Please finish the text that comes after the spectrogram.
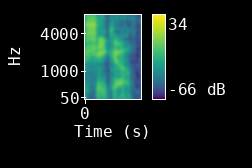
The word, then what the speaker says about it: shako: it shako or Sho people pronounce it different ways when I pronounce it Sho people are like it's pronounced shako and when I pronounce it shako like it's pronounced Sho so you you look it up it's a real word and both pronunciations are accepted so Kieran has four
